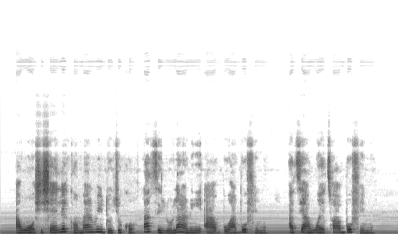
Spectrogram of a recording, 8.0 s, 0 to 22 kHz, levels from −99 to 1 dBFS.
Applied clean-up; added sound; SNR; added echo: none; Bowed string instrument; 17 dB; none.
